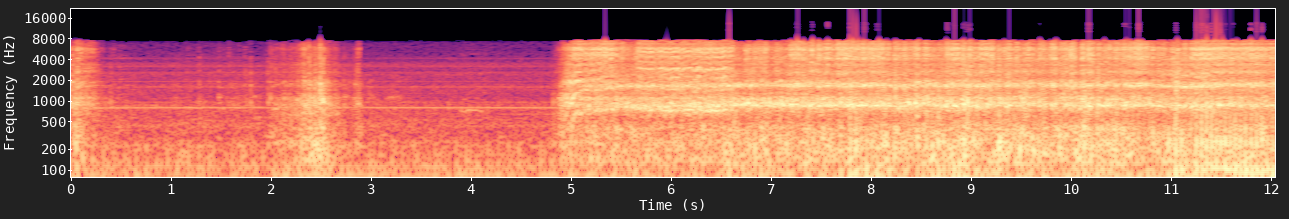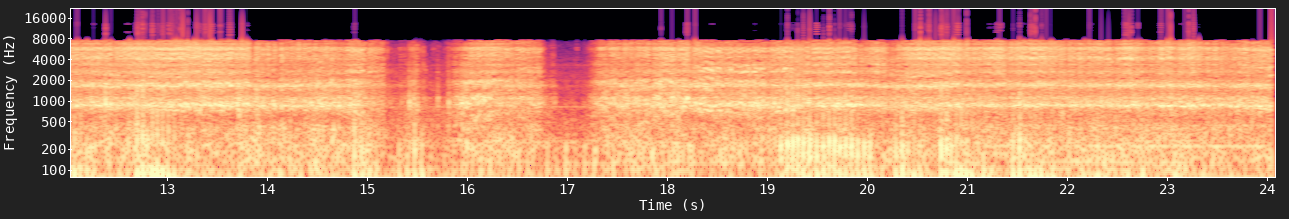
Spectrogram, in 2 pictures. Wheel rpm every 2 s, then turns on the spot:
10, 10, 70, 220, 230, 230, 220, 130, 80, 200, 220, 230.
0-2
